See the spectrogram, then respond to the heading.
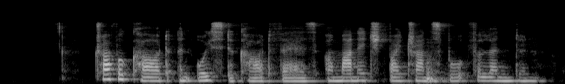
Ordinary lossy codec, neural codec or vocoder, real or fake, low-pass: none; none; real; 7.2 kHz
